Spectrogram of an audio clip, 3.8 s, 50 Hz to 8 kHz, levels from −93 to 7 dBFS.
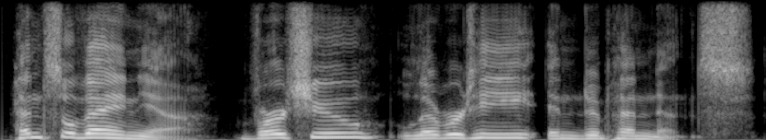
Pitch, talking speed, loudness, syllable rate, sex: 180 Hz, 45 wpm, -16 LUFS, 4.1 syllables/s, male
